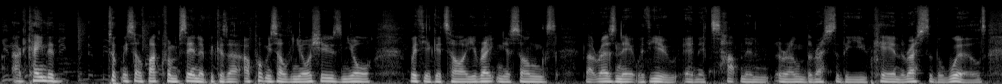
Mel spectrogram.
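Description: A man's voice at medium pitch has a dark, mellow tone and is somewhat breathy. He speaks at a fairly quick pace with ordinary pitch variation. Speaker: radio presenter. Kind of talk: interview.

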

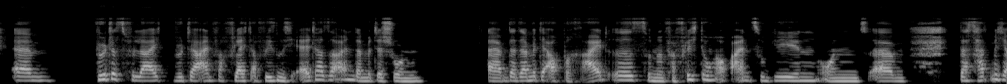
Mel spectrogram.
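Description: Speaking at a moderate pace, a woman has an ordinary speaking voice, fairly low in pitch, with ordinary pitch variation. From Germany, near Cologne. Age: 30s. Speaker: social media influencer. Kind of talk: interview.

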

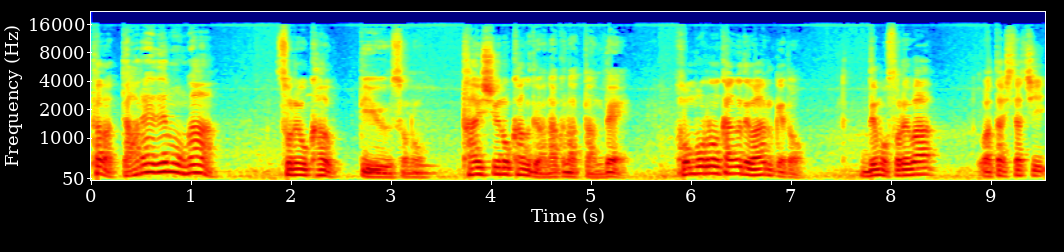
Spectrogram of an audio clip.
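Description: A man at a medium pitch talks at a moderate pace with very wide pitch swings and long, frequent pauses. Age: 60s. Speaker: furniture company president. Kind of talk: casual chat.

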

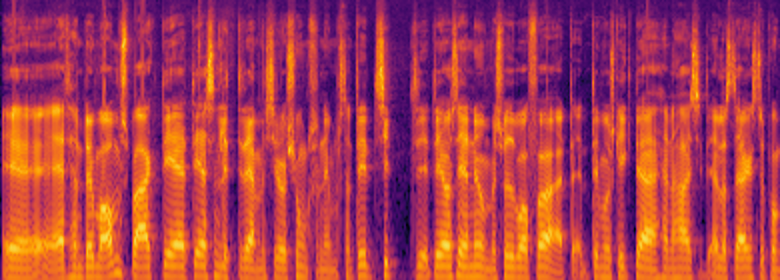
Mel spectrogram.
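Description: At a very fast pace and with hardly any pauses, a man of medium pitch talks in monotone, flat intonation. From West Jutland, Denmark. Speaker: football journalist. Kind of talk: casual chat. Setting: studio.

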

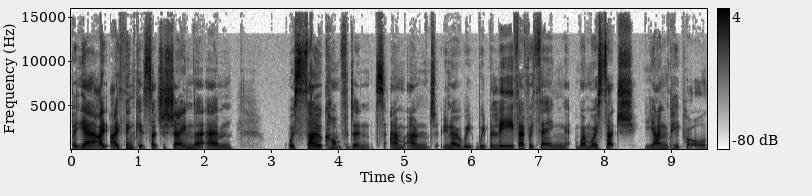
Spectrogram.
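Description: A woman's medium-pitched voice at a fairly slow pace, ordinary pitch variation, dry and close with no echo, very clean recording with a silent background. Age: 40s. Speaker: podcast host. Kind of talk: casual interview. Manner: animated.

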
